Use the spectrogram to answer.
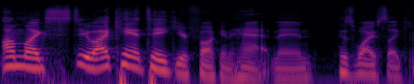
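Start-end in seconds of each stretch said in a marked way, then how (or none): none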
